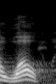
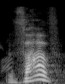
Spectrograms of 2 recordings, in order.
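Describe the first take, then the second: First: The word begins with a W sound. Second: The word begins with a V sound. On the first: The speaker calls it wrong. "mais pas wow" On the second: The speaker calls it right. "c'est vave la vraie prononciation"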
